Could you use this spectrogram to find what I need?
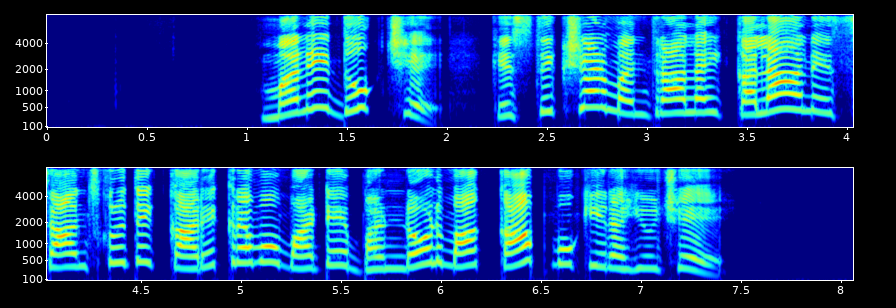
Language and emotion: Gujarati, angry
